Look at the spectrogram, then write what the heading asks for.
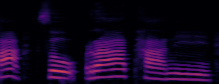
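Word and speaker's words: สุราษฎร์ธานี: กัน เลย นะ คะ เรา จะ อ่าน ว่า สุราษฎธานี ไม่ อ่าน ออก เสียง ด ชดา กับ ร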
